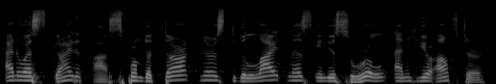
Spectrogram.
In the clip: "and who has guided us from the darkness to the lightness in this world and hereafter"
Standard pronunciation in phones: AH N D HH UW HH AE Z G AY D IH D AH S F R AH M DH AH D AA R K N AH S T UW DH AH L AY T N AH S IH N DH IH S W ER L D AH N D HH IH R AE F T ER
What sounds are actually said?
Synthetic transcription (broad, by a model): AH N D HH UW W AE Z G AY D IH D AH S F R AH M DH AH D AA R K N AH S T UW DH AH L AY T N AH S IH N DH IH S W ER L D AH N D HH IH R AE F T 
